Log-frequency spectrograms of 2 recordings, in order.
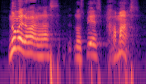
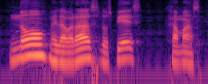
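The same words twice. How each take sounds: First: Loud, scolding outburst; angry refusal. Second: Slow, weighty "No", "jamás" set apart and lowered; emphatic refusal. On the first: Peter scolds Christ over the foot washing, angry refusal. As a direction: forbid it loudly, hitting "jamás". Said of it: "Le responde así". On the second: Peter refuses to let Christ wash his feet, emphatic refusal. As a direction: stretch "No", then drop firmly on "jamás". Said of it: "la forma más fuerte de expresar". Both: Acted.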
